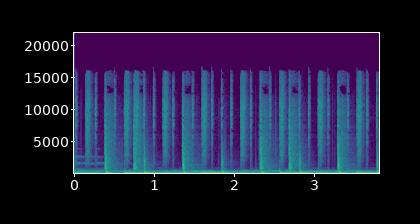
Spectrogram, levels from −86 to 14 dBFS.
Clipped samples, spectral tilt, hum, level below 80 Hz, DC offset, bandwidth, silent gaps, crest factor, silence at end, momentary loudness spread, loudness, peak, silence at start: under 0.1%; -5 dB/octave; none; -20 dBFS; under 0.1%; 16.5 kHz; none; 14 dB; 0 s; 4 LU; -20 LUFS; -4 dBFS; 0 s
